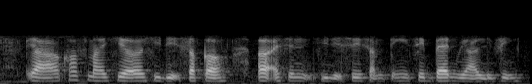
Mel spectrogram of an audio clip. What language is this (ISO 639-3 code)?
eng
